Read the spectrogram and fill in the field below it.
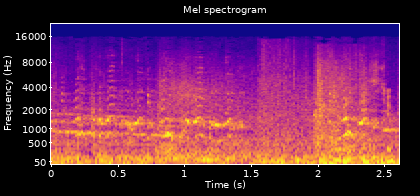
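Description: A chicken in a video game clucks and squawks steadily over a busy backdrop of game sounds, with the fowl calls repeating close and clear for the whole stretch.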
